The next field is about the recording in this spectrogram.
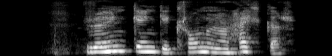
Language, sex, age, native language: Icelandic, female, 18-19, Icelandic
